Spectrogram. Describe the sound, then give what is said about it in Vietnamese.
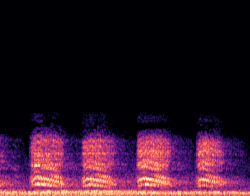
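Four harsh, rasping caws from frightened crows flying up from tree branches, evenly spaced over a steady low background noise. “Lũ quạ đậu trên cành cây, thấy người đàn ông lầm lũi bước đi, làm rung chuyển một vùng cỏ lau, thì sợ hãi đập cánh bay vút lên cao, cất lên những tiếng quan quát trợn người.”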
